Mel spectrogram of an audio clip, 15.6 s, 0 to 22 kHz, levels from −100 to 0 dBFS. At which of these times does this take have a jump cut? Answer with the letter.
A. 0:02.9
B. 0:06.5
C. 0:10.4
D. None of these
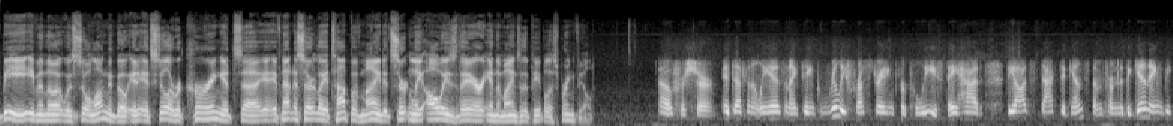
B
